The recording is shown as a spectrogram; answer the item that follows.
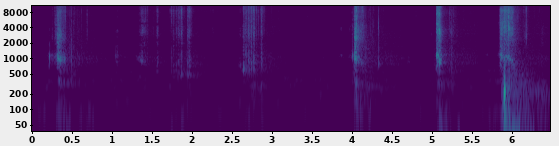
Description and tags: Chomp on Chip
Chomping on a chip puff.
bite, biting, chew, chewing, chip, chomp, chomping, crunch, crunching, eat, eating, food, munch, munching, ships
